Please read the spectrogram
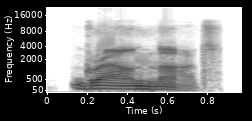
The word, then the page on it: groundnut: British English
